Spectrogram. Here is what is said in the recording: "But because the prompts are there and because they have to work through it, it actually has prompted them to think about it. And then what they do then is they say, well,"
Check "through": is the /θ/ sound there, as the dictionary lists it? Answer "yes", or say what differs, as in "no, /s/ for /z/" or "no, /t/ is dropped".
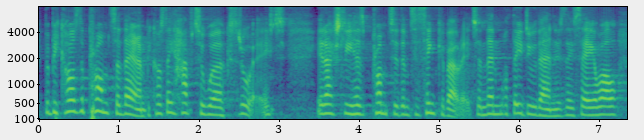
yes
